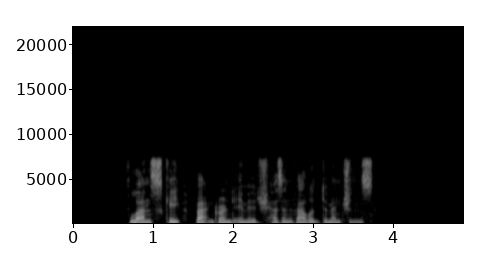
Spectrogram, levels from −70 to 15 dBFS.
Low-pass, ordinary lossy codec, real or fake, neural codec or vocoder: 7.2 kHz; AAC, 96 kbps; fake; codec, 16 kHz, 16 kbps, FunCodec, trained on Chinese and English, 50 frames a second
